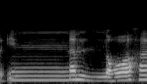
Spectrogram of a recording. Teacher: इन्नल्लाह में नून मुशद्दद है, गुन्ने वाजिबा करना है, आगे लफ्ज़ जलाला को पुर पढ़ना है।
